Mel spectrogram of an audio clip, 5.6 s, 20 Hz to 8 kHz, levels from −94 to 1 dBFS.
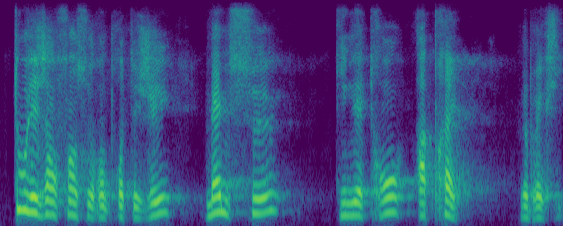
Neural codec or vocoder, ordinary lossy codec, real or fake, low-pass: codec, 16 kHz, 4 kbps, FreqCodec, smaller model; Opus, 24 kbps; fake; 7.2 kHz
